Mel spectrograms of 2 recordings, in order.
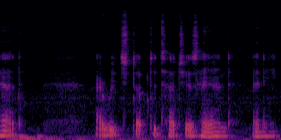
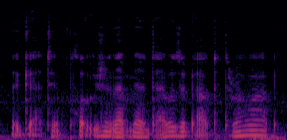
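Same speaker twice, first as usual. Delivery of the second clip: usual speaking voice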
